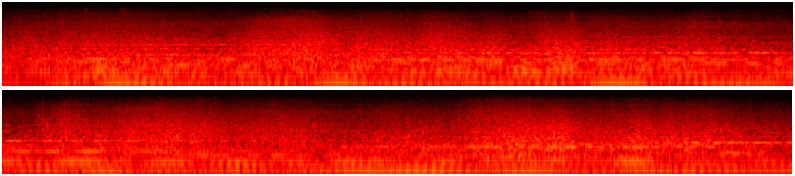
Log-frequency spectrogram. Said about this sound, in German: Auf der anderen Seite des Schiffes hörst du, dass etwas Wasser aufspritzt. Und du siehst eine Gruppe von Delfinen, die entschieden haben, dich auf deiner Fahrt zu begleiten. Sie tauchen unter und sie tauchen wieder auf.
